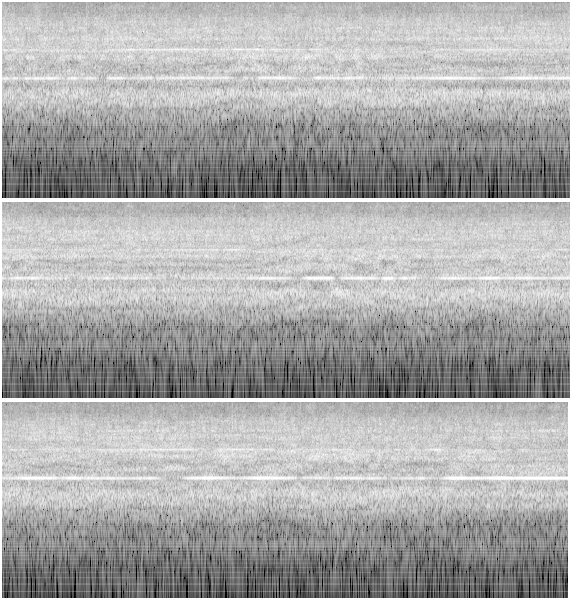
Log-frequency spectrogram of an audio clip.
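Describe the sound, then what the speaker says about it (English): Continuous blowing whir of a handheld heat tool drying a craft project, a steady broadband hiss with a constant whine that stays loud and unchanging for the full stretch, no talking. "gonna use my heat tool"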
